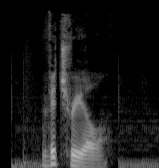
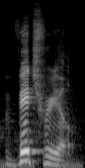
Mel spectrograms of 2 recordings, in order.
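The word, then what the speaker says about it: vitriol: I'm mispronouncing this. Find a lawyer. What the Vitrial. Vitrial.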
